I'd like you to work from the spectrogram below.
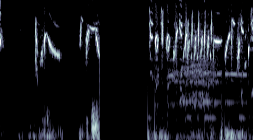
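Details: Goldfinch from Tissemsilt: a few downslurred tweets with pauses, then a fast stream of bright, tinkling twitters running to the end, with faint low knocks in the background.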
